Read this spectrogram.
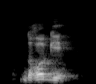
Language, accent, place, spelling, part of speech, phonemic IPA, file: French, France, Lyon, droguer, verb, /dʁɔ.ɡe/, LL-Q150 (fra)-droguer.wav
- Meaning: 1. to take drugs (intoxicating substances) 2. to drug someone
